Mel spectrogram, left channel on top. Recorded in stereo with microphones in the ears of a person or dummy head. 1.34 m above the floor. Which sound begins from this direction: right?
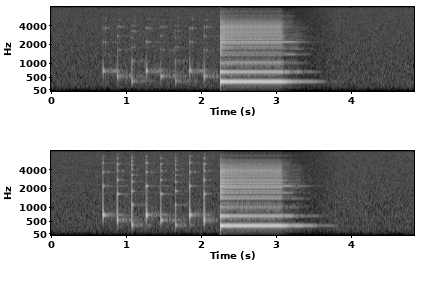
A ringtone, at 0.7 s.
